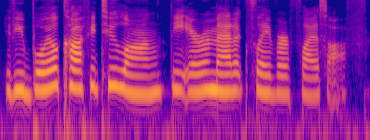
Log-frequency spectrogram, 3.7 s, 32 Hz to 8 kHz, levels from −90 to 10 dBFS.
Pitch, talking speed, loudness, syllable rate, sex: 220 Hz, 180 wpm, -18 LUFS, 4.5 syllables/s, female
